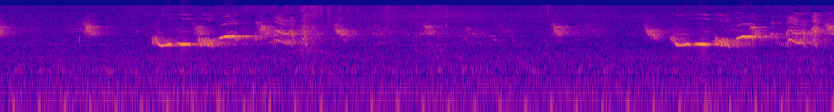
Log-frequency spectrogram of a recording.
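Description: A songbird singing the same short whistled phrase twice, about five seconds apart; each phrase starts low and steps up in pitch. Short high chirps come between the phrases.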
